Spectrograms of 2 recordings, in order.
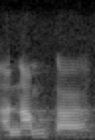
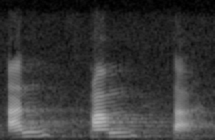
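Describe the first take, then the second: First: The n runs straight into the next vowel. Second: The n is pronounced clearly, apart from the vowel. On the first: The speaker calls it wrong. "Jangan anamta" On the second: The speaker calls it right. "Jelaskan an amta"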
